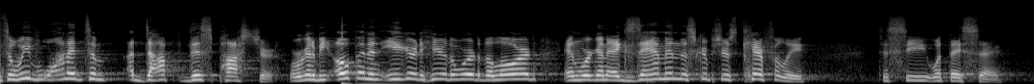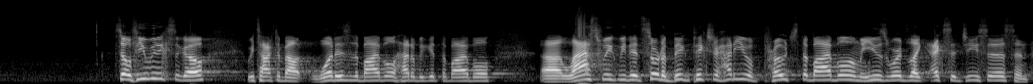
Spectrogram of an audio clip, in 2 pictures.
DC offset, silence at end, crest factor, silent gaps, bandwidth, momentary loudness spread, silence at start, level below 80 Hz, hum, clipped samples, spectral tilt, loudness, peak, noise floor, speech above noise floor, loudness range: under 0.1%; 0.05 s; 20 dB; none; 9.8 kHz; 11 LU; 0 s; -64 dBFS; none; under 0.1%; -5.5 dB/octave; -19 LUFS; 0 dBFS; -61 dBFS; 43 dB; 7 LU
